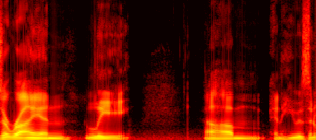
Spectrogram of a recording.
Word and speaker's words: Orion Lee: if it's because i i think it's orion lee some people are orion when you spell it like that but i'm pretty sure he was a ryan lee um and he was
